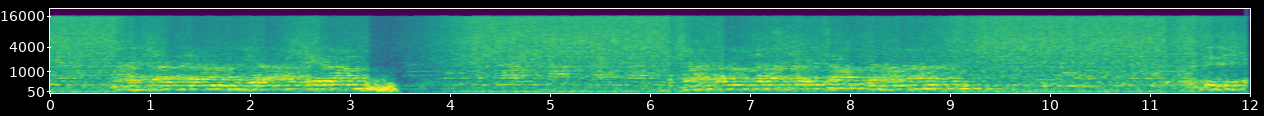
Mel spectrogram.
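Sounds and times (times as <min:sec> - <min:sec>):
person chanting melodically: 0:00.0 - 0:12.0
steady hiss: 0:00.0 - 0:12.0.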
